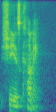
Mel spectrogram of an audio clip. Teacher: a statement intonation the pitch typically Falls at the end of a sentence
